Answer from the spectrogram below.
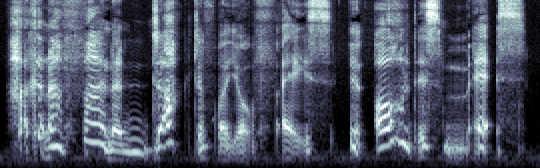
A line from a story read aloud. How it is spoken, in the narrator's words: Janie wailed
